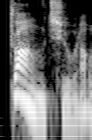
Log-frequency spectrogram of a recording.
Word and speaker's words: 撞球: 발음은 당구와 조금 다른 쫑치우라고 얘기합니다.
